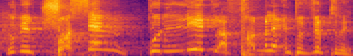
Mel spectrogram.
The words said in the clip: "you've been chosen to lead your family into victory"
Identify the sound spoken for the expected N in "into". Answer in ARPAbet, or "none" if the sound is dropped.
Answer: N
